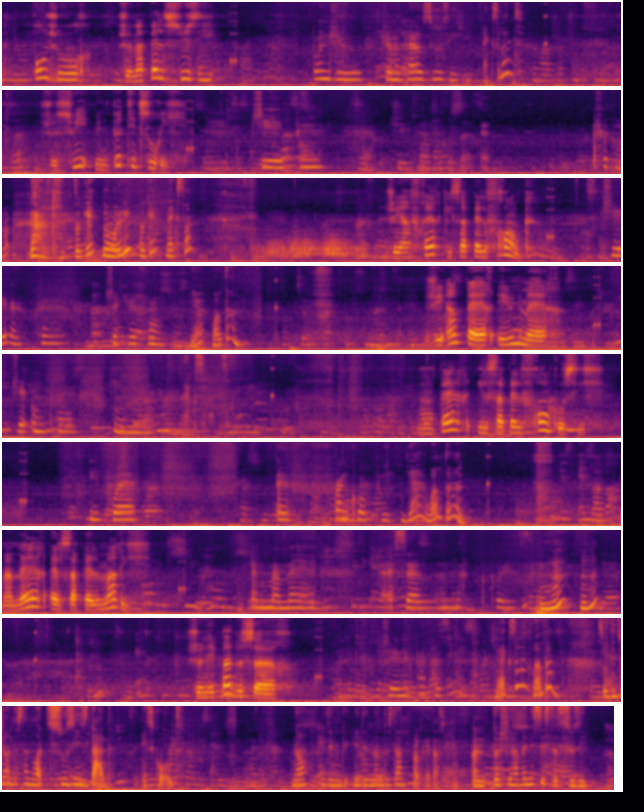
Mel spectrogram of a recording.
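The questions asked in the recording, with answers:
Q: So did you understand what Susie's dad is called?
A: Frank

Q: And does she have any sisters, Suzy?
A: No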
